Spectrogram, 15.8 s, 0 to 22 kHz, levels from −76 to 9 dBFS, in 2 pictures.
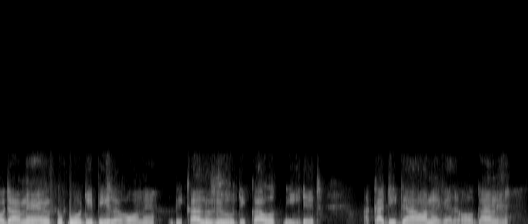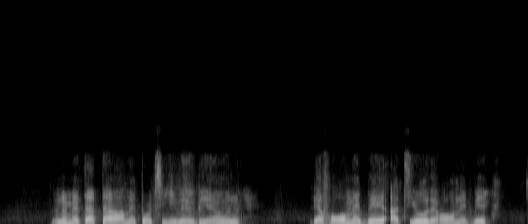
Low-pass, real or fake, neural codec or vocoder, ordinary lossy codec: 7.2 kHz; fake; codec, 16 kHz, 1.1 kbps, Voila-Tokenizer; Opus, 16 kbps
